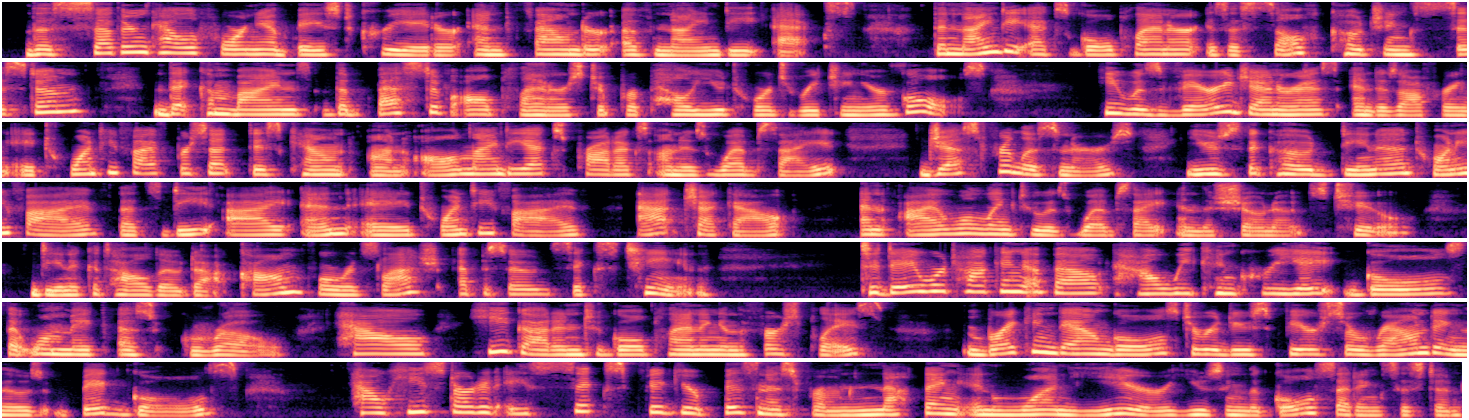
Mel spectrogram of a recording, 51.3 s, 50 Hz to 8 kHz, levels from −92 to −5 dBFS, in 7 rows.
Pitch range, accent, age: 180-225 Hz, American, 30-49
